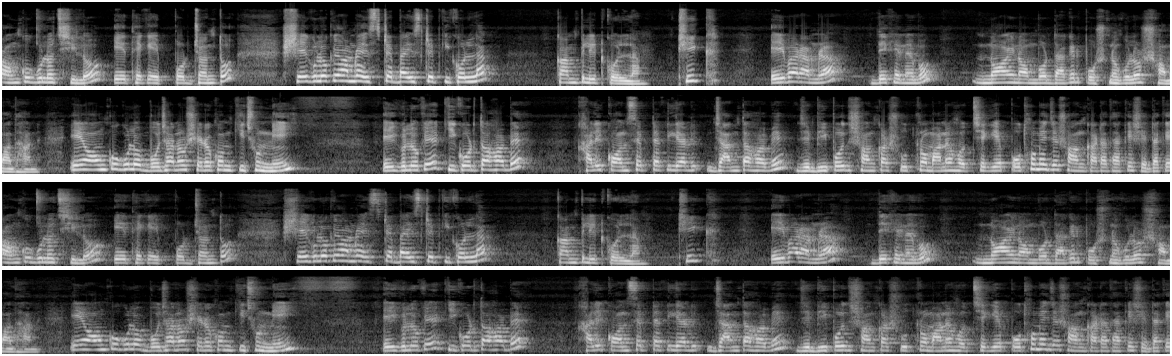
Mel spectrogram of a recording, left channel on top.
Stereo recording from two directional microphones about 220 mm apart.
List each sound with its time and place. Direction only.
0.0 s speech: 50° left (ahead or behind); by 6.8 s 25° left (ahead or behind)
7.0 s speech: 45° left (ahead or behind)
